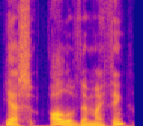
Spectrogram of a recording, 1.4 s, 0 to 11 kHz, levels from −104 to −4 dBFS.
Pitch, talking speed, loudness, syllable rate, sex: 140 Hz, 250 wpm, -18 LUFS, 5.5 syllables/s, male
